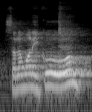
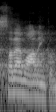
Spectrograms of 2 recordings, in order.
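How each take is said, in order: First: The final 'kum' syllable is drawn out long. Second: The final 'kum' syllable is kept short. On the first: The speaker calls it wrong. "panjang kumna ge" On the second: The speaker calls it right. "Harusnya pendek"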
